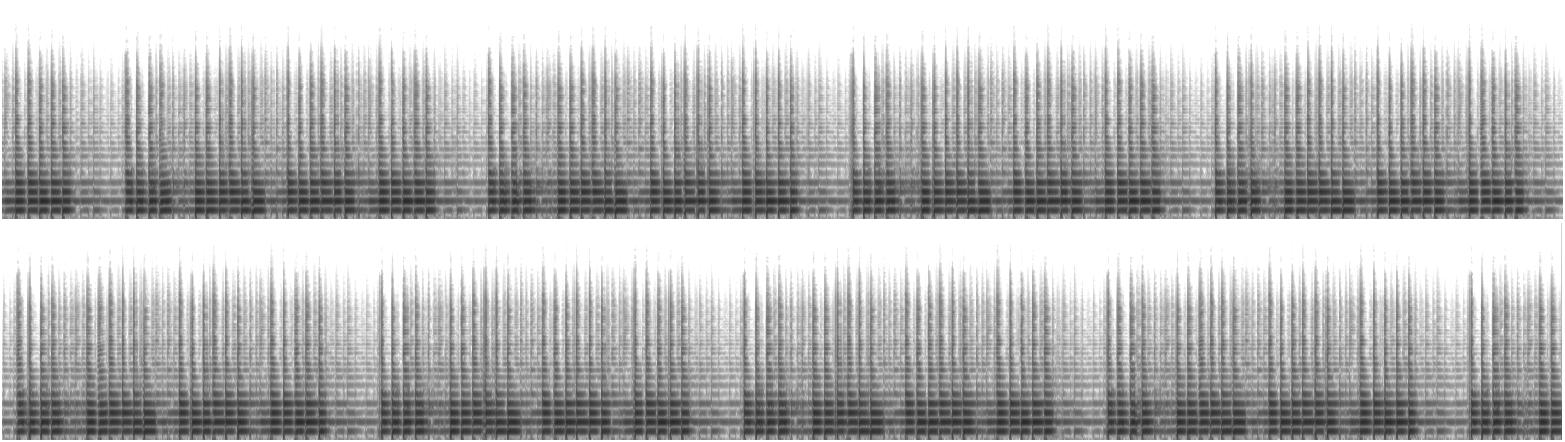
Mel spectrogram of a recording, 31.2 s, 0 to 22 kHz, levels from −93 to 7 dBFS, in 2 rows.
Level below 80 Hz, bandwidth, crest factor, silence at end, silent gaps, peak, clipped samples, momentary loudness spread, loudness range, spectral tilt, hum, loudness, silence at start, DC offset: -40 dBFS; 7.4 kHz; 14 dB; 0 s; none; 0 dBFS; under 0.1%; 6 LU; 1 LU; -8 dB/octave; none; -15 LUFS; 0 s; under 0.1%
